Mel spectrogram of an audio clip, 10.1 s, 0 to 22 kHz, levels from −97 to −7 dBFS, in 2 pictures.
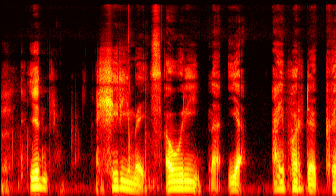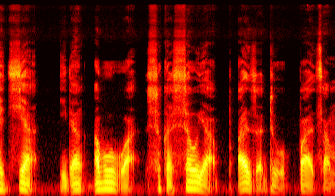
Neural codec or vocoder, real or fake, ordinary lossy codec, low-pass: none; real; none; none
